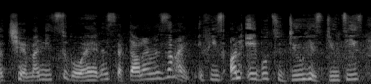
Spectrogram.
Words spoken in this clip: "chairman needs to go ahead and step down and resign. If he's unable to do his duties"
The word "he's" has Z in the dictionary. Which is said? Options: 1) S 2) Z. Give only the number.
2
